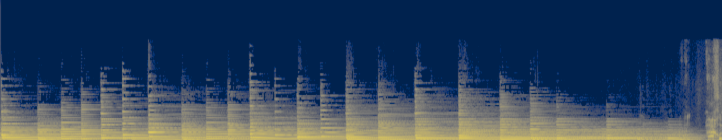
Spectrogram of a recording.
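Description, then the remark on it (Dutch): An opera passage with a female voice straining in an anguished, crying tone over steady, pulsing orchestral chords that repeat about twice a second, loud, before cutting off abruptly. “Een soort van diep menselijke schreeuw die ze ook in het gezang laat horen.”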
